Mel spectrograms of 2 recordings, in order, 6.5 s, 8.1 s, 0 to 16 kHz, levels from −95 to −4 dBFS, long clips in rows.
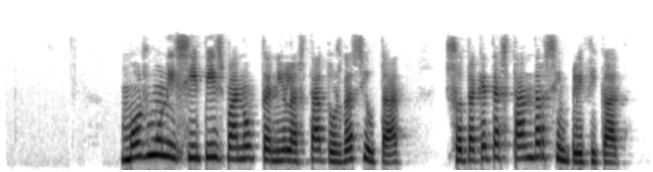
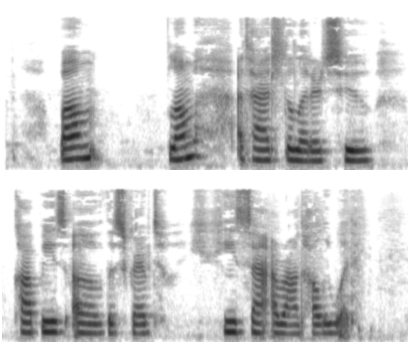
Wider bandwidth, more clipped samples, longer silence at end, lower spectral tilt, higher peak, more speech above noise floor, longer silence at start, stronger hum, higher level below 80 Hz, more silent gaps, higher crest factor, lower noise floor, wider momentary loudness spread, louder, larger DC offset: second, 7.8 kHz vs 11.5 kHz; neither; second, 0.35 s vs 0.5 s; about the same, -5 dB/octave vs -4 dB/octave; first, 0 dBFS vs -8 dBFS; first, 59 dB vs 44 dB; first, 1.2 s vs 0.6 s; neither; first, -60 dBFS vs -68 dBFS; neither; about the same, 14 dB vs 18 dB; first, -73 dBFS vs -69 dBFS; second, 5 LU vs 13 LU; first, -14 LUFS vs -25 LUFS; neither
